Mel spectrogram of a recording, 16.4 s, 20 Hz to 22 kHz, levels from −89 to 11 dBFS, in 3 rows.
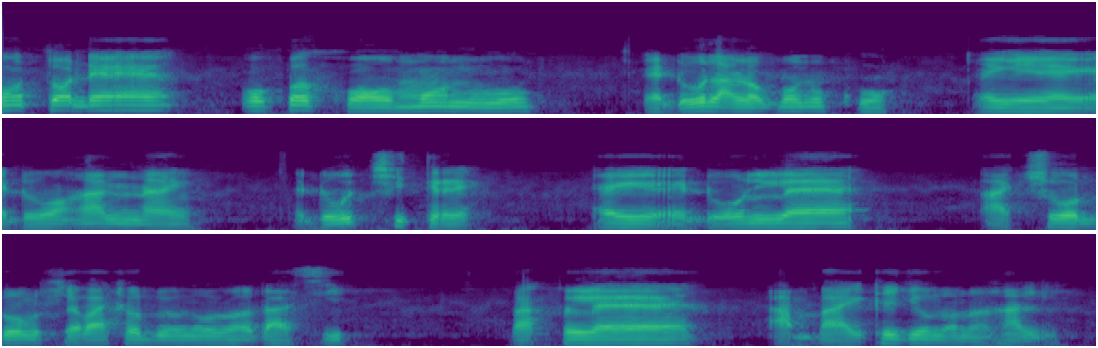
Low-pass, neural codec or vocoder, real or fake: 7.2 kHz; codec, 16 kHz, 2 kbps, FreqCodec, larger model; fake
